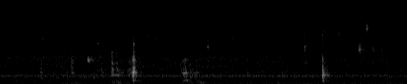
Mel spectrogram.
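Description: Near silence with a few faint, scattered drips and small splashes of water as a fish catch bell is worked in a bucket of water, over a faint steady hum.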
